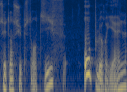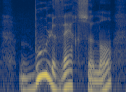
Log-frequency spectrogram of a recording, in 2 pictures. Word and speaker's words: bouleversements: substantif au pluriel bouleversements alors attention on écrit vraiment eu après le elle même si phonétiquement il n'existe pas vraiment on ne dit pas bouleversement mais on prononce bouleversement mais le 1 doit être là et bien sûr le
